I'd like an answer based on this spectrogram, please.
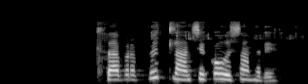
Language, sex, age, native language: Icelandic, female, 20-29, Icelandic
